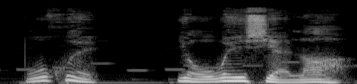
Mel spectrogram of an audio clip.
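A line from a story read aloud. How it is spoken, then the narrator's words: Gentle, slow alien voice. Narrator (Chinese): 德拉夫拉星人用温柔的声音慢慢的说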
